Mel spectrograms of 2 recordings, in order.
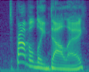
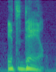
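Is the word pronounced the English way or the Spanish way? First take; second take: Spanish; English. First: It is said as Spanish, two syllables. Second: It is said as the English name, one syllable. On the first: The speaker calls it right. "He's Cuban-American. It's probably Dale" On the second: The speaker calls it wrong. "If you read it in, in English, it's Dale"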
